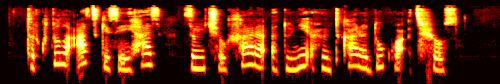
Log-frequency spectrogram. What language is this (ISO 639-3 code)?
abk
